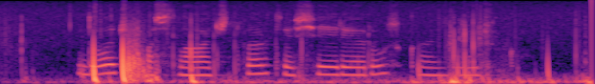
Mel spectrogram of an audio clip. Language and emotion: Russian, sad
